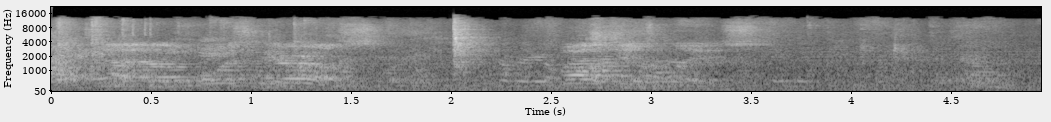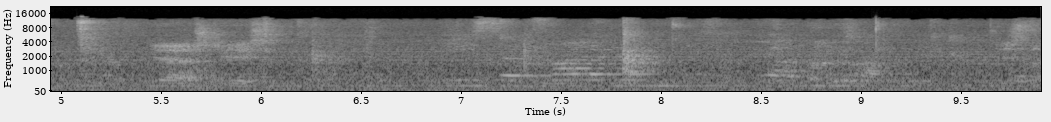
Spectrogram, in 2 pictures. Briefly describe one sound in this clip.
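A young man speaks aloud to a room.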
